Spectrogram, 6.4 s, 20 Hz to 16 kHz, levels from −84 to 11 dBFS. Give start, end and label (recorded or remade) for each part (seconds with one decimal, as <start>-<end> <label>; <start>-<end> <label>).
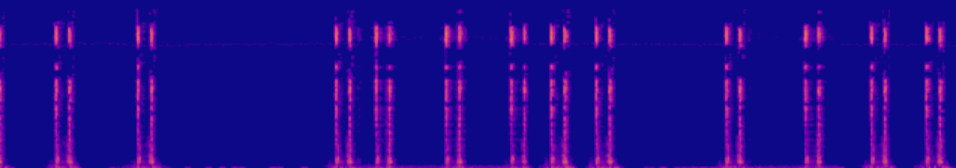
0.0-2.4 recorded; 2.4-3.5 remade; 3.5-5.0 recorded; 5.0-5.6 remade; 5.6-6.4 recorded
